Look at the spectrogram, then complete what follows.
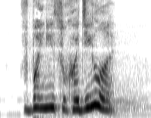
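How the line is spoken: Whispered question. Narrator (Russian): спрашивает шепотом

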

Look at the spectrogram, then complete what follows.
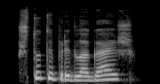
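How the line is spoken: Cold. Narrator (Russian): холодно поинтересовался Филипп

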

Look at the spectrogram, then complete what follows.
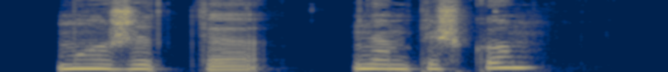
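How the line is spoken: Hesitant suggestion. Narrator (Russian): Неуверенно предложила она

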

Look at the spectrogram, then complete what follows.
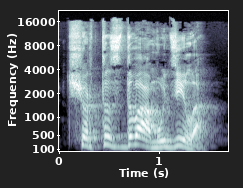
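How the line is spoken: Shout. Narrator (Russian): крикнула она

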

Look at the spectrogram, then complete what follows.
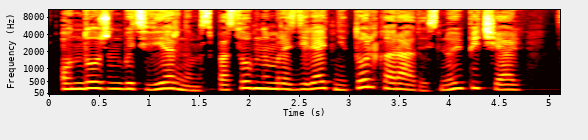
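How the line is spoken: Plain. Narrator (Russian): сказала Валя

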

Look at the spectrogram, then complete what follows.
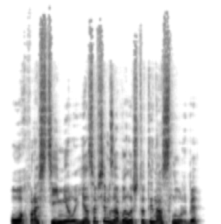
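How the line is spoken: Approving laugh. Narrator (Russian): Доминика одобряюще рассмеялась

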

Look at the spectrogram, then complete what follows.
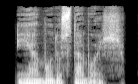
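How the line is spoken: Whisper. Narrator (Russian): прошептал Райан

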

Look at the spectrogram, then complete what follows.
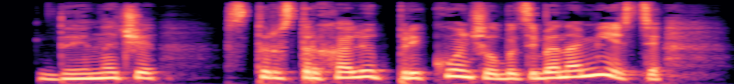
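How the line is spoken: Frightened exclamation. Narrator (Russian): воскликнул Икинг, уже всерьез испугавшись за Рыбьенога

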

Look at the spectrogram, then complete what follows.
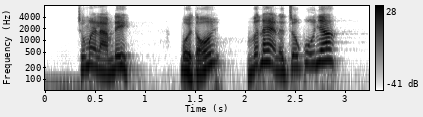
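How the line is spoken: Shout. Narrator (Vietnamese): miệng hét lên

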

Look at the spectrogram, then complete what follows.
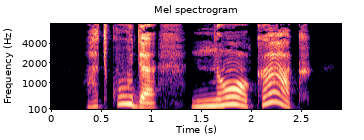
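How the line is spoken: Bewildered breathless chorus. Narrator (Russian): хором выдохнули Калахари, растерявшись от моих откровений

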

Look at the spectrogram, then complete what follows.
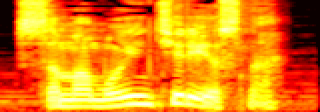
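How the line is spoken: Tired, smiling. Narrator (Russian): устало улыбнулся Данил

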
